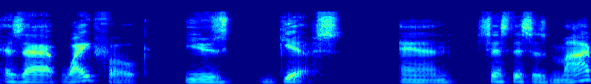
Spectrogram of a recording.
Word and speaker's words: GIF: that white folk use GIFs and since this is my presentation it is always hard G GIF we don't hear that soft G stuff here right that white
